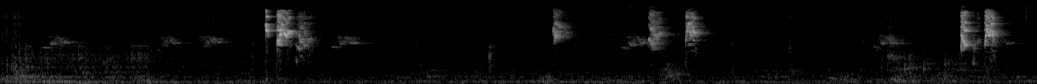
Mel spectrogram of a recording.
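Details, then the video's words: Lovebird heard in the morning giving scattered, piercing screechy chirps, singly or in quick pairs, separated by pauses of several seconds, with soft lower twitters in between. "Sweet Lovebird Sounds - Chirping Sounds"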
